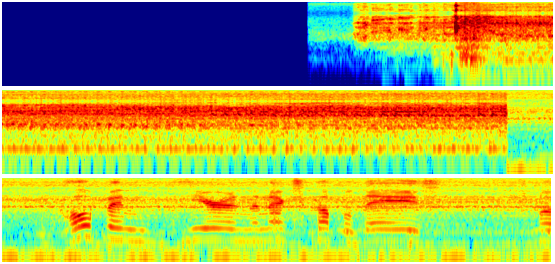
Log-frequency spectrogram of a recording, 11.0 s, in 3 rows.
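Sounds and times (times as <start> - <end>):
motorcycle engine starting and idling: 2.3 - 11.0.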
